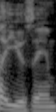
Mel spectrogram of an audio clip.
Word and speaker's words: Usain: It is a Usain Bolt. Even though it's spelled with a U, it's a... It's Usain. Is it Usain or Usain?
